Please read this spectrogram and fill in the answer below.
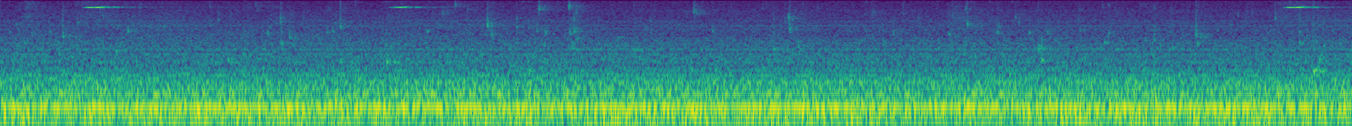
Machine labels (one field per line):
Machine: pump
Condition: normal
